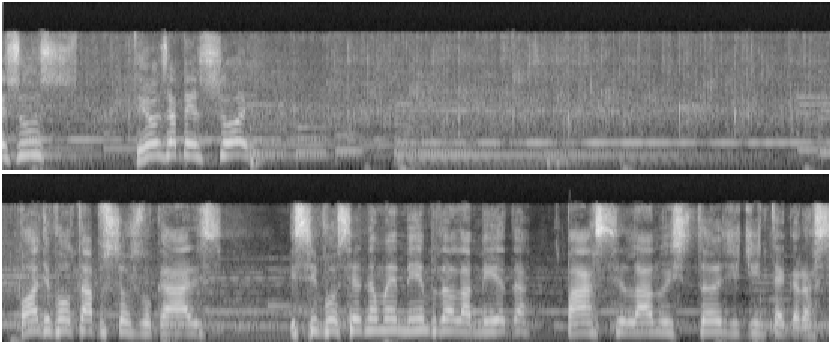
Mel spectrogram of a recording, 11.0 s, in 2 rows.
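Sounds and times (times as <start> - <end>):
speech: 0.0 - 2.0, 5.6 - 11.0
audience applause: 0.0 - 6.6.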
